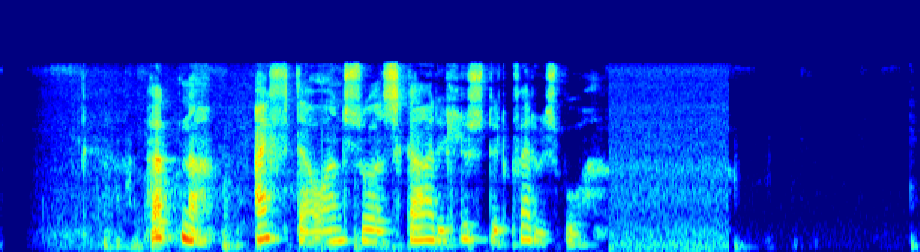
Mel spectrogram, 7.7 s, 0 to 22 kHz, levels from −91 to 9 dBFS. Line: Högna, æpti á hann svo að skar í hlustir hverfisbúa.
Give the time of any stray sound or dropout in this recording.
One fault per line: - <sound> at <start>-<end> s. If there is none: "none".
none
